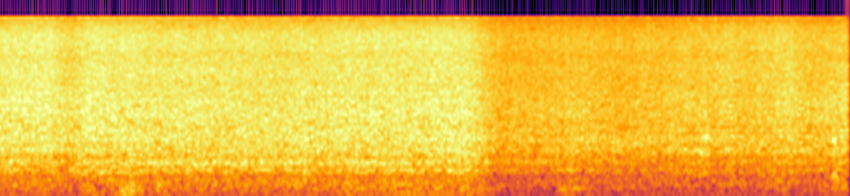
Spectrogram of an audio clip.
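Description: Chicken mince and chopped vegetables sizzling in a frying pan over high heat, a steady hiss that eases a little a bit over halfway through.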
